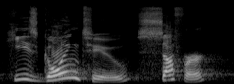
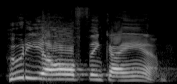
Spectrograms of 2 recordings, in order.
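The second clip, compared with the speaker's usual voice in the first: Jesus asking his disciples, slow and raised; a folksy, emphatic "Who do y'all think I am?"; lightly voiced Jesus, louder and higher; y'all question; 7 semitones higher, 9 dB louder than usual. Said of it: "but it says".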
